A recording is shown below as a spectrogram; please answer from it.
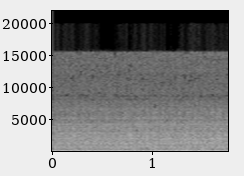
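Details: Honda Elysion K24Z4 after replacing all spark plugs, belts, pulley seal and front crankshaft seal: smooth, even idle with steady low hum, no knocks, misses or squeals, no oil leaks; normal idle.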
